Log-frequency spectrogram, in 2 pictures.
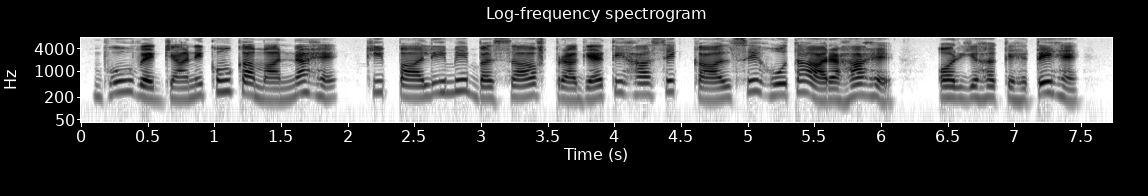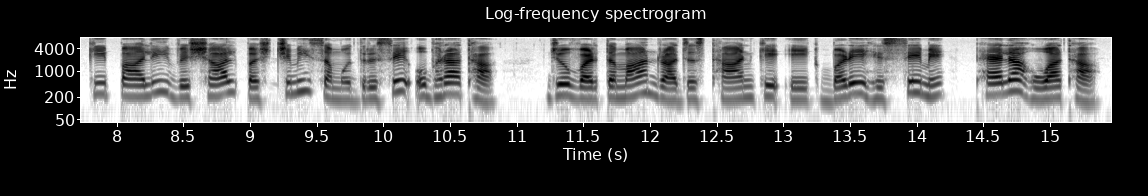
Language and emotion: Hindi, neutral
